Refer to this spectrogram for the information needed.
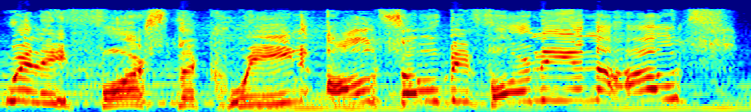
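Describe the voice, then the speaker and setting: A stern, commanding king issues slow decrees with a lively, swinging pitch, voiced by a woman narrator. Background music runs clearly under the dramatized reading. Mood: outraged.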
